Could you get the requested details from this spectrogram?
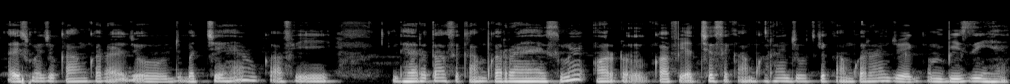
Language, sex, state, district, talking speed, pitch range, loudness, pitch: Hindi, male, Gujarat, Valsad, 195 wpm, 130-145 Hz, -18 LUFS, 140 Hz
